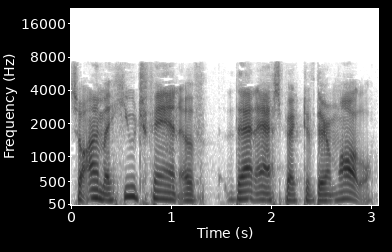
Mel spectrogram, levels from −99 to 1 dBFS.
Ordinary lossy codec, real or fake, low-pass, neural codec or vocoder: MP3, 48 kbps; fake; 7.2 kHz; vocoder, 22.05 kHz, 80 mel bands, WaveNeXt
